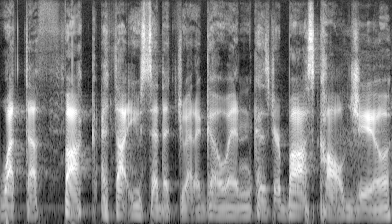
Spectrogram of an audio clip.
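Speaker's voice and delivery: put-on scary old woman voice. Retelling a phone call from a stranger, in a scary old woman voice. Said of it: "like an old woman being like".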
